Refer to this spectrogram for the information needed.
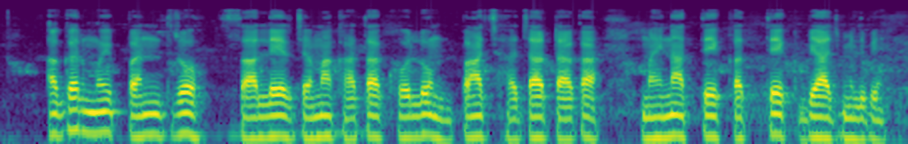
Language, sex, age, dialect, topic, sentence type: Magahi, male, 18-24, Northeastern/Surjapuri, banking, question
